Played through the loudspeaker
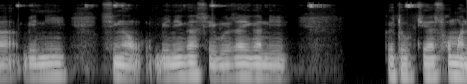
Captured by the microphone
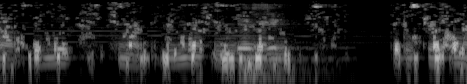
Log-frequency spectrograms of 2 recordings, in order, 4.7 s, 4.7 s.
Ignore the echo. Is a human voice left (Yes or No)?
Yes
